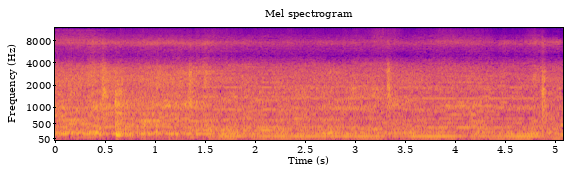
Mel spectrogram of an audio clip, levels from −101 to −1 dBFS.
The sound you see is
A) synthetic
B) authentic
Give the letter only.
A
